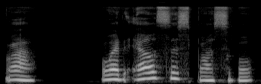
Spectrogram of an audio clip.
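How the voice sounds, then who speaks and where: A woman's voice: medium pitch, takes it slowly. A woman from Ukraine, hosting a casual group podcast chat and affirming the others as she talks. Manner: warm, affirming listener with frequent murmurs, emphatic when making a point. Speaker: podcast host.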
